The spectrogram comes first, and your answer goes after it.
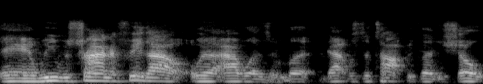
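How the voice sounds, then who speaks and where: Bright and sharp in tone, a man speaks with an American accent and fairly even intonation. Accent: sounds Southern US to others. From US, Washington DC. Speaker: video blogger. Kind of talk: casual monologue.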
